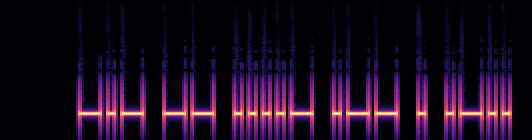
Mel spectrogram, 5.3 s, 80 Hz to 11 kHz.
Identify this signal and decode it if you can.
Morse code, heard as a keyed tone, about 17 wpm, 700 Hz. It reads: KM4WEL
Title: USA Call Signs Repeated 2x 17wpm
